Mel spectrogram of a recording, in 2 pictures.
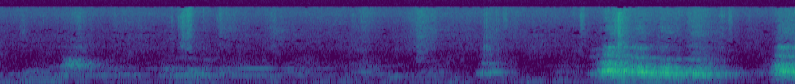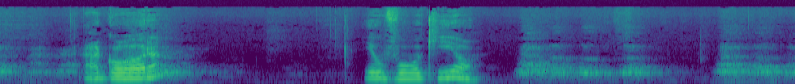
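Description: A neighbour's dog barks in several loud bursts, each a cluster of sharp yaps, with someone talking quietly between and over them during a crochet session.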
